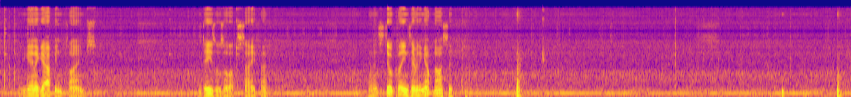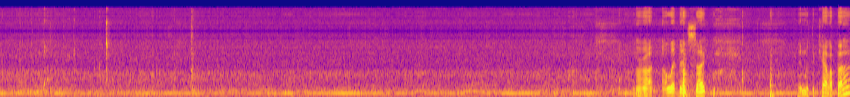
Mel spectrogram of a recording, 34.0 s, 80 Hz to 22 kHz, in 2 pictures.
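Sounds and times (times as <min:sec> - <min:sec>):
mechanical hum: 0:00.0 - 0:34.0.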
